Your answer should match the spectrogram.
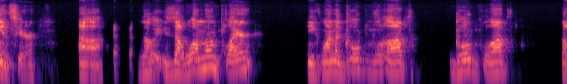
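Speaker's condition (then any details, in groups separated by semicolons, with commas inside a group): Neurological disease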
